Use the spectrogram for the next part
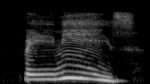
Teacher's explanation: Acuérdense que el estrés es aquí en the second syllable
